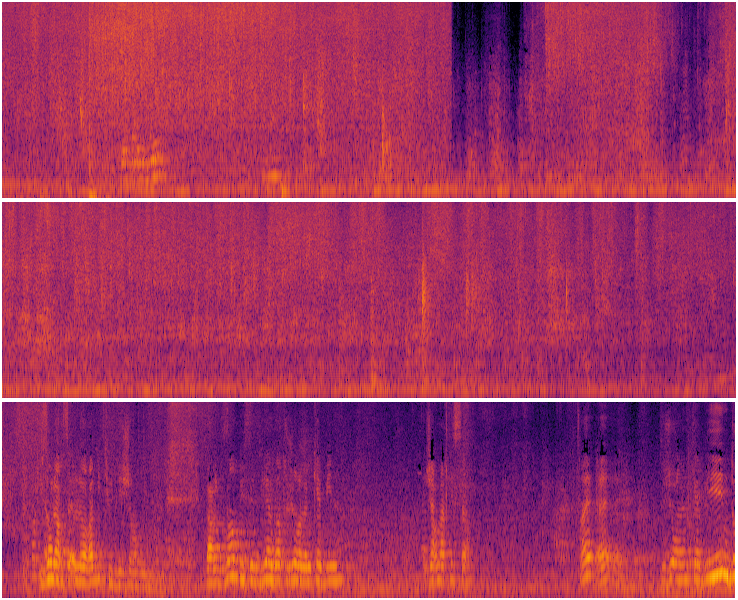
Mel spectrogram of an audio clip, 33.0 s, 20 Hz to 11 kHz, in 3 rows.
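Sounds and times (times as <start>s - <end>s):
water and disinfectant spraying at a cleaning station: 0.0s - 6.8s, 8.1s - 25.4s
brush scrubbing at a cleaning station: 0.0s - 8.0s, 10.6s - 23.9s
speech: 22.7s - 27.3s, 28.4s - 29.2s, 30.7s - 33.0s.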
